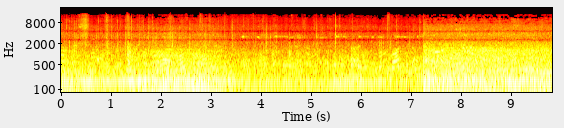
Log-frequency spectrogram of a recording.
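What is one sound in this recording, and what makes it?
A large fire roars steadily.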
